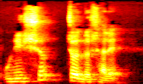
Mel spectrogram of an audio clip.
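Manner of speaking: ordinary talk, nothing marked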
